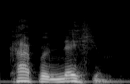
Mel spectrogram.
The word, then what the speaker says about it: Capernaum: how you say it we now say Capernaum it's actually capernum because the work of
